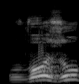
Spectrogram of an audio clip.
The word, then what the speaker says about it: وضو: دوسرا وضو واو پر پیش کے ساتھ، اس کا مطلب ہے وہ شرعی وضو جو نماز سے پہلے کیا جاتا ہے. پس اصل تلفظ وضو ہوا.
